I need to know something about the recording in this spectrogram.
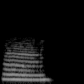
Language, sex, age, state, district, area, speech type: Sanskrit, female, 18-30, Karnataka, Dharwad, urban, conversation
